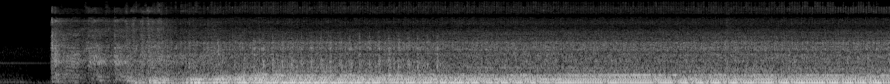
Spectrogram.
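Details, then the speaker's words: Dodge Caliber SRT4 with good compression and coolant block tests, fresh oil and filter: busy, rhythmic banging clatter rising with revs; internal engine noise, not judged a traditional rod knock. "Well, it runs and drives smooth. Sure is banging a whole lot. Yeah, we got 4 low tires. No seat belt. Still turns over. It's not sounding healthy."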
